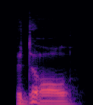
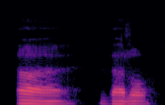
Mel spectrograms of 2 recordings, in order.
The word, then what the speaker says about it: Vettel: All right, Vidal. I guess that wrong and fastest on the wrong syllable. Vettel.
